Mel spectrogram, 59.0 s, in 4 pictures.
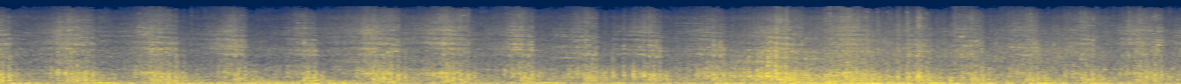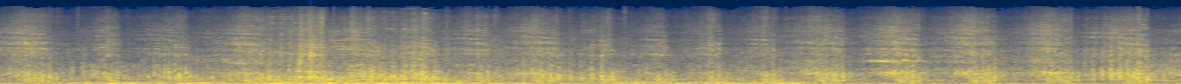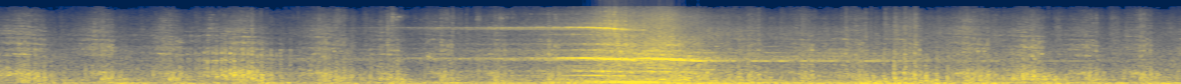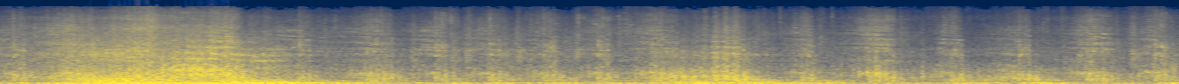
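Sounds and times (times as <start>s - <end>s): freight train rumbling past: 0.0s - 59.0s
wheels clickety-clacking: 48.0s - 59.0s.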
